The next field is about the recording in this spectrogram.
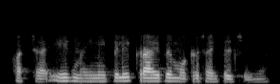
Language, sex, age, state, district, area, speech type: Hindi, male, 45-60, Rajasthan, Karauli, rural, conversation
